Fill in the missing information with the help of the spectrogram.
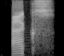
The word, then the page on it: axe: British English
